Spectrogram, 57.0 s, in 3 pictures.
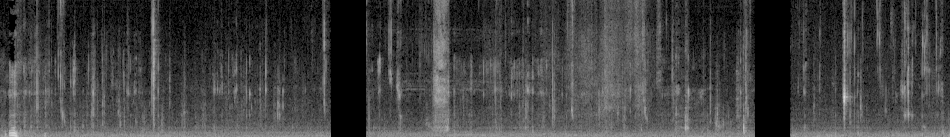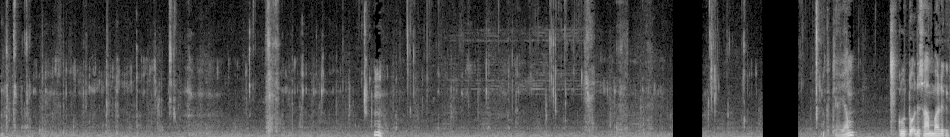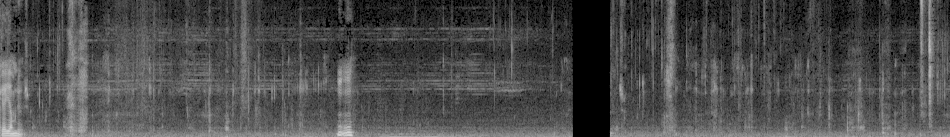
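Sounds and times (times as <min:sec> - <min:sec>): person chewing food: 0:00.0 - 0:06.6, 0:07.3 - 0:15.1, 0:15.8 - 0:32.5, 0:33.1 - 0:34.3, 0:38.6 - 0:44.7, 0:50.2 - 0:57.0.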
